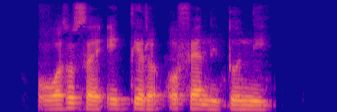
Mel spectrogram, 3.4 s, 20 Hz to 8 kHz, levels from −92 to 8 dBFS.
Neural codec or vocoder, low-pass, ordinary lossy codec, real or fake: none; 7.2 kHz; Opus, 64 kbps; real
